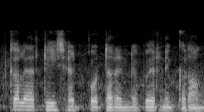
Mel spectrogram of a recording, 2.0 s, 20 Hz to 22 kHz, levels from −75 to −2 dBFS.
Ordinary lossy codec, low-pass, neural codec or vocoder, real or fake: AAC, 48 kbps; 7.2 kHz; codec, 24 kHz, 3 kbps, HILCodec; fake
